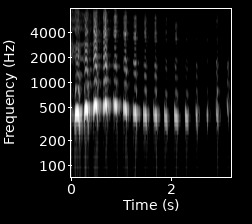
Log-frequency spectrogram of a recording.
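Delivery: loud high peal of laughter; group laughter exercise laugh; loud laughing fit. Real, not acted. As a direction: burst out laughing for real. Laughter yoga peek exercise.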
